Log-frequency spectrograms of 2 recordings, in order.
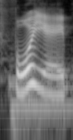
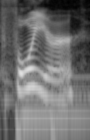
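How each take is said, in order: First: The word is pronounced in a French-sounding way. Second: The word is pronounced in an American way. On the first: "when I said the word foyer, my dad was like, foyer? Are you French?" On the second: "what's the American pronunciation? And my dad was like, foyer"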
